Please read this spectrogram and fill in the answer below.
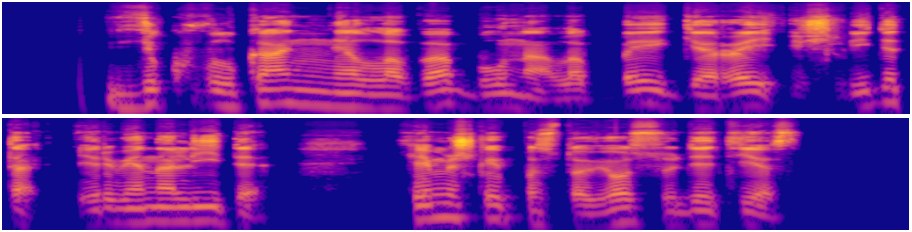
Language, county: Lithuanian, Utena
